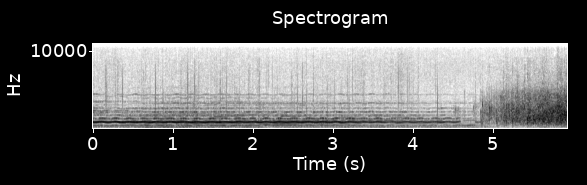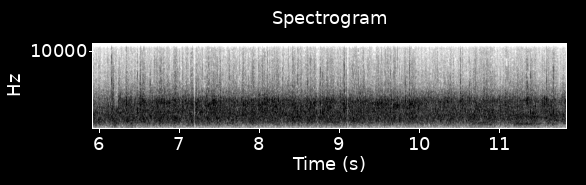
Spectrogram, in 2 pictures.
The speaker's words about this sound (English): I wonder where all that applause came from.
